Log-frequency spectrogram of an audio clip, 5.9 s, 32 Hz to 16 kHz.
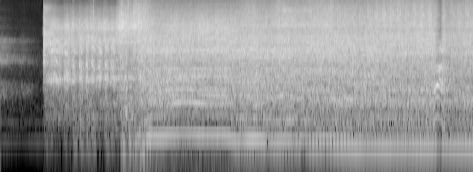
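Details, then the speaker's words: BMW E30 M3 track car, S65 engine, first start after rod bearings and modified oil pan: catches quickly and settles to a steady even run with no knocks or rattles, 6.5 bar oil pressure; normal start and run. "6.5 bar. It sounds about right. Doesn't sound terrible."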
